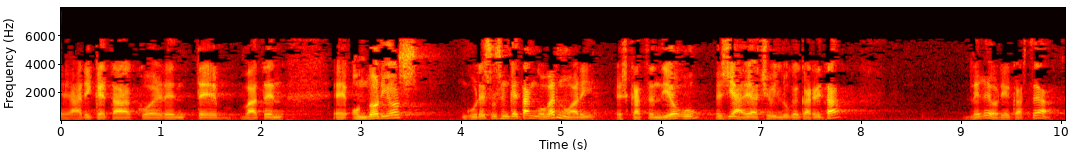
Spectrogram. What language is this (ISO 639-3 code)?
eus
